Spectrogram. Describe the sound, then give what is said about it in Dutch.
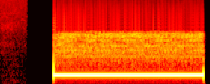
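A telephone ringing tone on a call to Spain: one steady, pure, mid-pitched tone held for about a second and a half, alone, starting and stopping cleanly with silence on either side. “Misschien wel even naar Spanje bellen.”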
